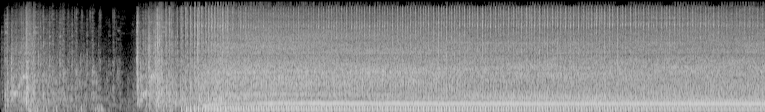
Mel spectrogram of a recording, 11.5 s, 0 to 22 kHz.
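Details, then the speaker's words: 2012 Murray 20-inch push mower, Briggs classic 300 series engine, run without air filter after carburetor cleaning and linkage, tank and diaphragm work; a few pulls, then a steady even drone, normal running. "So I'm gonna just show you it runs, and then I'm gonna give it a pressure wash and sharpen the blade."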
